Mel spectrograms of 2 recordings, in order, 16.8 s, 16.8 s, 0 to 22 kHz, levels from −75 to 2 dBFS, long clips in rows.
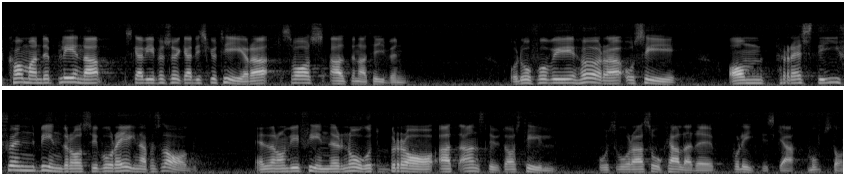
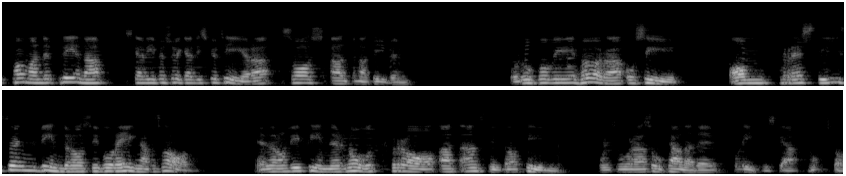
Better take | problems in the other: first | noise reduction (neural mask model DeepFilterNet 3)

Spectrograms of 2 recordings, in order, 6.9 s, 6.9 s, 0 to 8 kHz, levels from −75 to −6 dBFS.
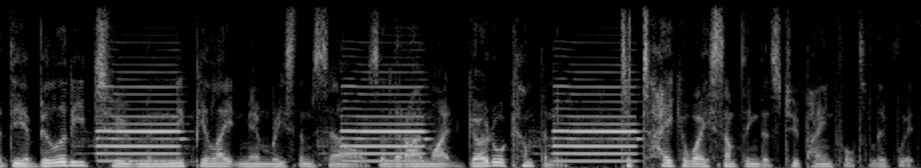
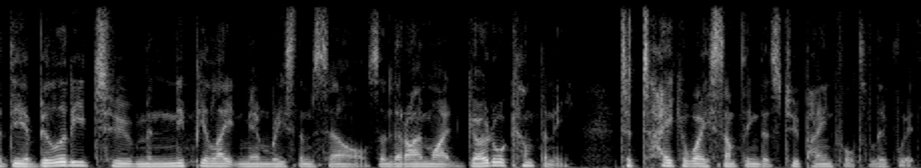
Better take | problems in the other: second | background sound (Wind instrument, woodwind instrument); 1 dB below the speech

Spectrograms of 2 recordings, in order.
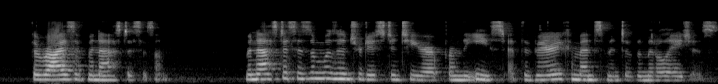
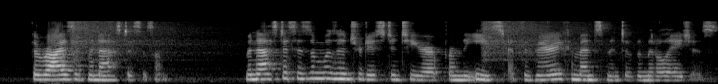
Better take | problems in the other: first | background sound (Hi-hat); 20 dB below the speech

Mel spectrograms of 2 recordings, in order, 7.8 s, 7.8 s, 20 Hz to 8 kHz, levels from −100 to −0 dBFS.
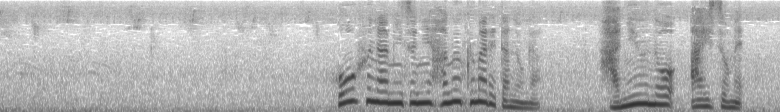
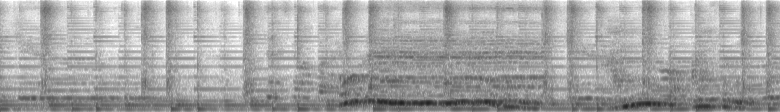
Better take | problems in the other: first | background sound (Guitar); 9 dB below the speech // room echo; dies away in 0.8 s

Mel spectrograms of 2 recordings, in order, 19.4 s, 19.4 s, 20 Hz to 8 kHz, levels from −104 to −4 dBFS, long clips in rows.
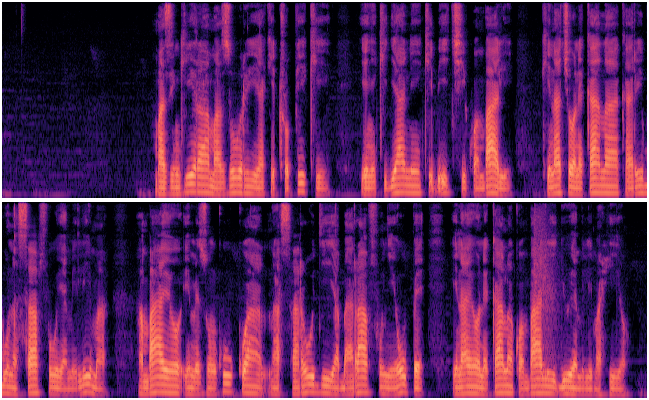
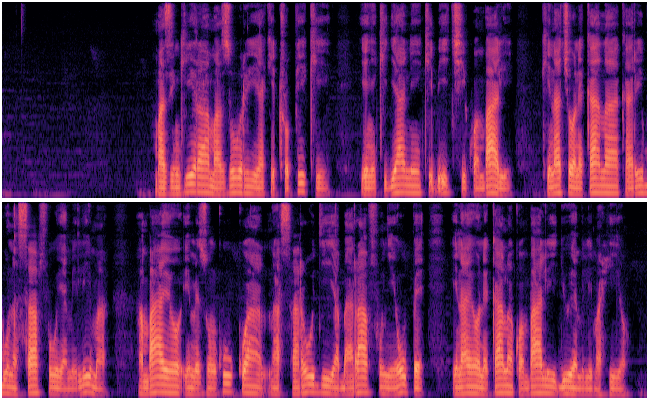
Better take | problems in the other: second | background sound (Gunshot, gunfire); 20 dB below the speech

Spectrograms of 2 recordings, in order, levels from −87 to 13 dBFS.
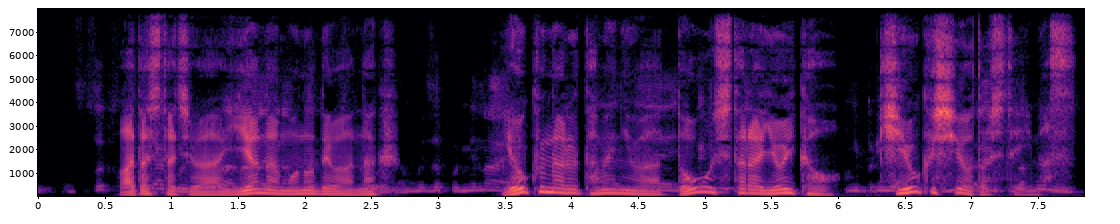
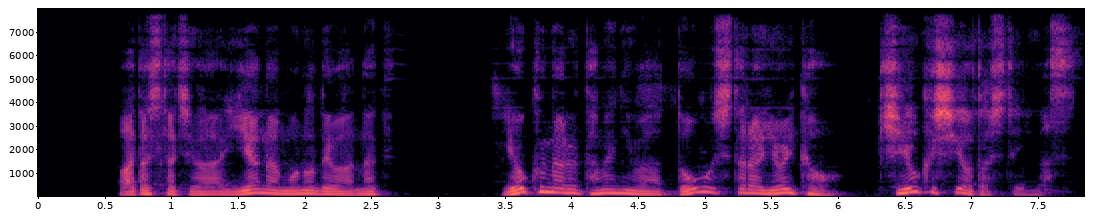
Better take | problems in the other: first | noise reduction (neural mask model DeepFilterNet 3)

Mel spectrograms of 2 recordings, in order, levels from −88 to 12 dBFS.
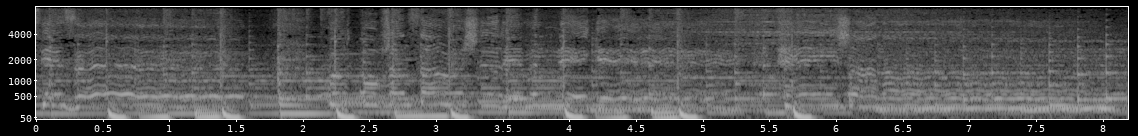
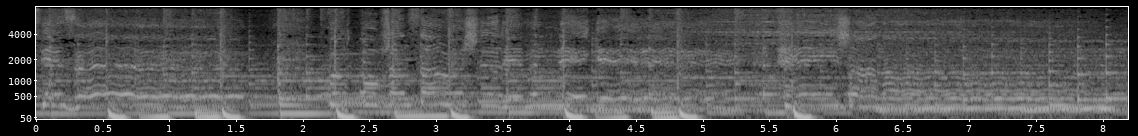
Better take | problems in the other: second | background sound (Brass instrument); 15 dB below the speech

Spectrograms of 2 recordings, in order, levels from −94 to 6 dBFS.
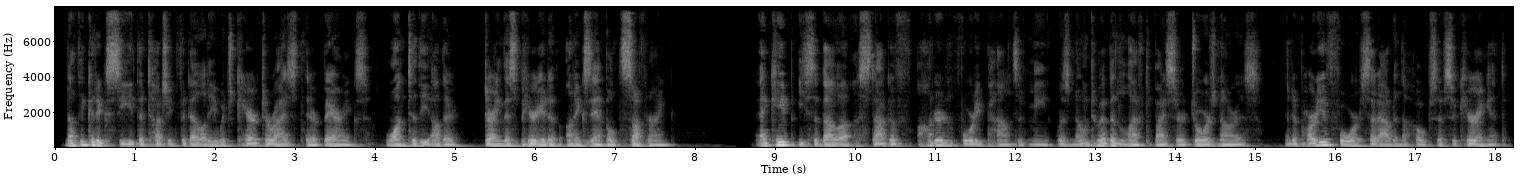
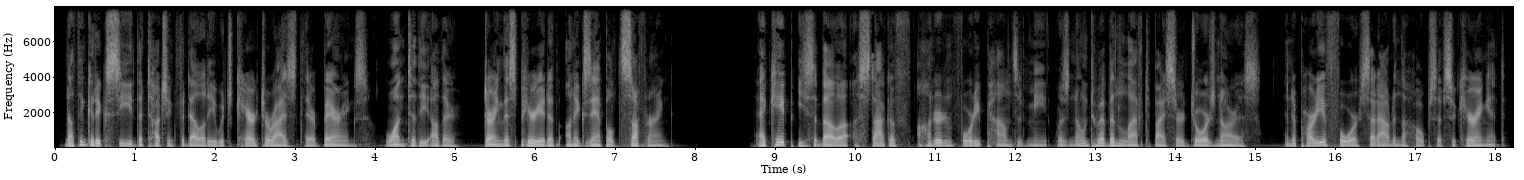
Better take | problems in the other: second | room echo; dies away in 0.3 s

